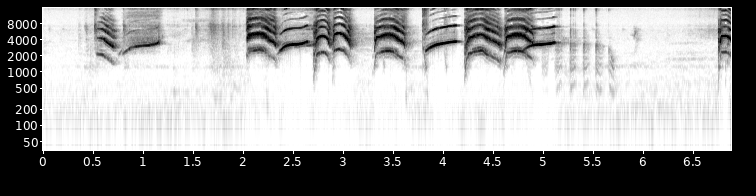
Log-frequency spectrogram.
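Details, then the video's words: Talking green ringneck parrot: a loud rapid series of arched, harmonic-rich squeaky syllables, run together in bursts, then a brief pause before another call. "Ringneck parrot talking"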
